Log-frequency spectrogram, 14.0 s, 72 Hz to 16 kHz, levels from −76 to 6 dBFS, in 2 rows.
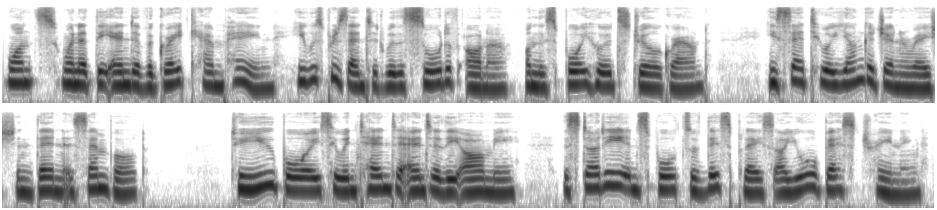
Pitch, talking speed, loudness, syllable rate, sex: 185 Hz, 215 wpm, -16 LUFS, 5.4 syllables/s, female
